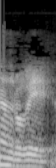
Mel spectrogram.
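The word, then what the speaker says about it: Adrogué: Y es nacido en Androgué, no sé si lo pronuncio correctamente, provincia de Buenos Aires. – Sí, nací en Androgué.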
